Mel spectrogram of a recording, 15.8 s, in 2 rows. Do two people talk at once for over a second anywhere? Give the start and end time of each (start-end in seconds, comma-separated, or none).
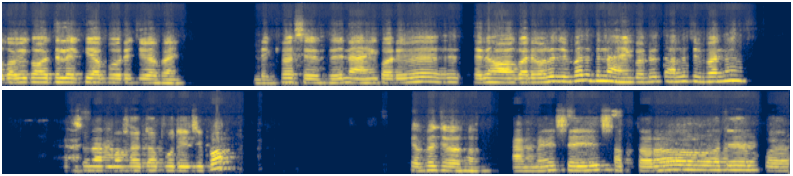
14.0-15.3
